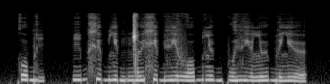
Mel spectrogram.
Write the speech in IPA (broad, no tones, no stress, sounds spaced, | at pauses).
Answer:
k o b i | i b xʲ ɵ b lʲ e b ŋ͡ǀ ʉ xʲ ɛ b vʲ ɛ v o b l y b p u vʲ ø l ʉ b e lʲ ø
